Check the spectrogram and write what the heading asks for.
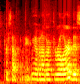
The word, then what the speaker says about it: Persephone: I ended up Googling it to know the pronunciation because I didn't want to keep reading it as Persephone if it was not Persephone. Anyways, just so you know, it's Persephone.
